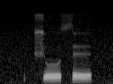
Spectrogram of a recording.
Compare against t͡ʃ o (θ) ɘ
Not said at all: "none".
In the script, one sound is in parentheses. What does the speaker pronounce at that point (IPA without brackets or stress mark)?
θ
